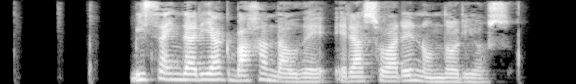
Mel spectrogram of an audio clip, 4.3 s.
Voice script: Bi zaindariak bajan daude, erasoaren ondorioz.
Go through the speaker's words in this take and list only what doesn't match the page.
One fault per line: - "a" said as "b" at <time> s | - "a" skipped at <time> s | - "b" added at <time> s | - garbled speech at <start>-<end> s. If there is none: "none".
none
